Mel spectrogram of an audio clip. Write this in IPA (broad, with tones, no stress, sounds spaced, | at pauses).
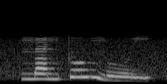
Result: n̪ ɐ˧ n t̪ o˥ w n̪ uː˨˩ j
